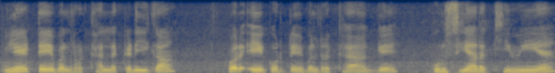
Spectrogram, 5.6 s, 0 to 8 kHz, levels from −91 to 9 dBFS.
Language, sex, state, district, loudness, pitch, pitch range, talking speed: Hindi, female, Haryana, Jhajjar, -16 LUFS, 205 Hz, 195-210 Hz, 170 wpm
